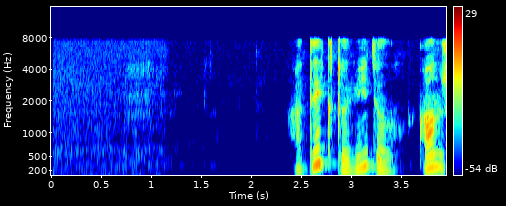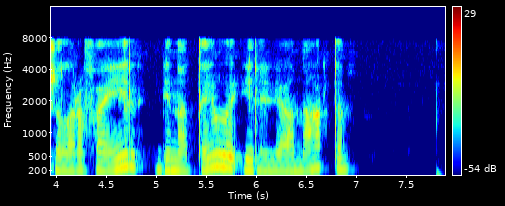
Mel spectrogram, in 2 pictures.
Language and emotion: Russian, neutral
